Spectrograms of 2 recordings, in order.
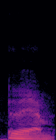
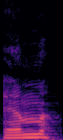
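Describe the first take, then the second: First: The unit is spelled out as two letters. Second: The unit is said as a single letter. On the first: The speaker calls it wrong. "je dis E M là, par euh, habitude" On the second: The speaker calls it right. "mais c'est M, la bonne façon de prononcer"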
